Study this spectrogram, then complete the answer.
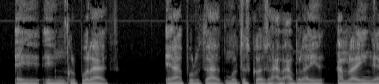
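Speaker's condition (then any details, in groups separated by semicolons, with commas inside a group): Down syndrome; intellectual disability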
